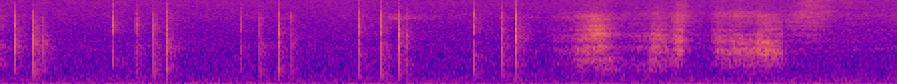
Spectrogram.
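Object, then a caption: Plastic smartphone case. Long nails tap the plastic back and sides of a black smartphone case, held edge-on in one hand, making quick, dry, bright clicks in rapid irregular clusters. The taps give way to longer, hissy scratching strokes over the plastic before a few softer taps close the clip.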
